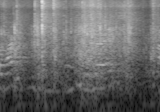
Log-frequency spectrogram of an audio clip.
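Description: Plastic wrapping and paper gift bags crinkling and rustling as they are handled, with quiet voices underneath.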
